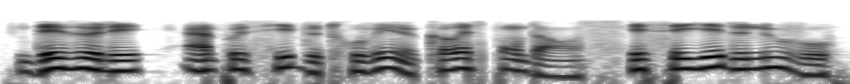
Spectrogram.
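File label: sorry no match found, French, Voice Sounds; Samsung SGH-i310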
